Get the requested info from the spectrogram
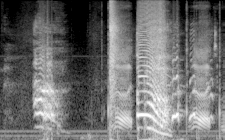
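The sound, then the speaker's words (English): A sharp slap of a hand across a person's face lands with a crisp smack, followed by loud yelling and strained vocal cries. “I will slap you right in your stupid face.”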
